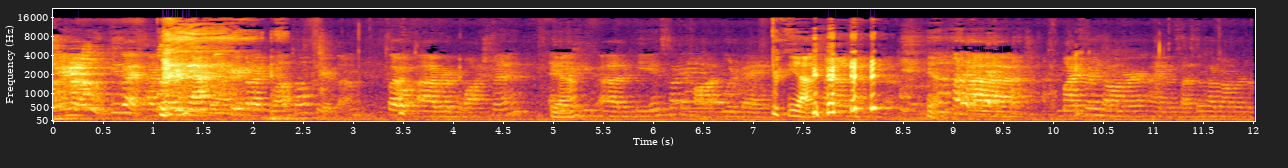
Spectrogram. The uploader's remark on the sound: LA Comic-Con Panel 2023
